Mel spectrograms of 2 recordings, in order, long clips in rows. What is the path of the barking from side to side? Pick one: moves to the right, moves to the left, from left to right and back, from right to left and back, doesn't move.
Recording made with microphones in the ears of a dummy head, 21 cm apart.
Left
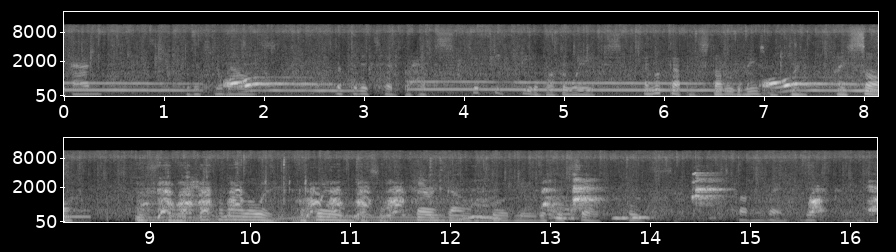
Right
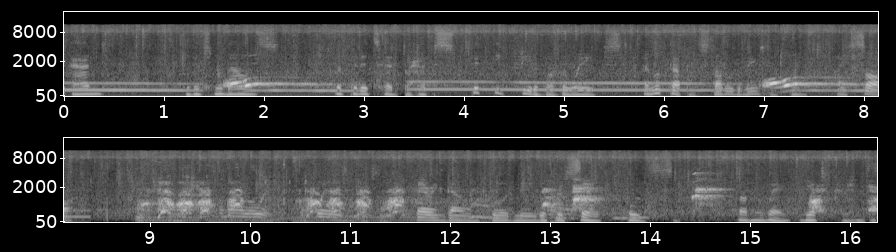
moves to the left.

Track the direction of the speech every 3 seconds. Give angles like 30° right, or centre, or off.
40° right, 20° right, 10° left, 40° left, 20° right, 40° right.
